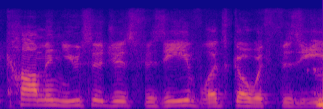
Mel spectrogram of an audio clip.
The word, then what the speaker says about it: Fiziev: typically that would be pronounced Fiziev, in that's how they do those sort of V's on the end.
